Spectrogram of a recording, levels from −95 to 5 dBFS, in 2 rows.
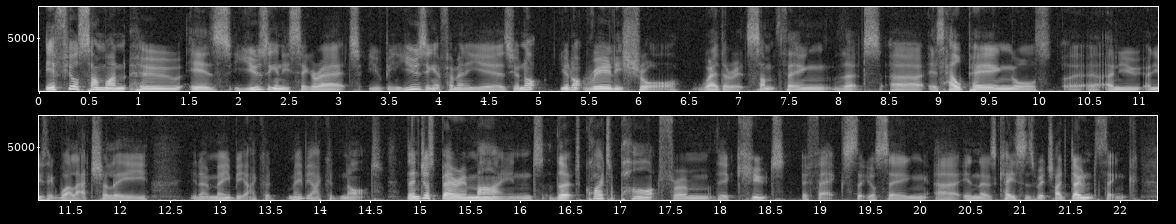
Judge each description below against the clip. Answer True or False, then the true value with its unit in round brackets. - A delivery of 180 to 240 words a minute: True (190 wpm)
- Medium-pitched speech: False (120 Hz)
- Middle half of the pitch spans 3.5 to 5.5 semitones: True (5.0 semitones)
